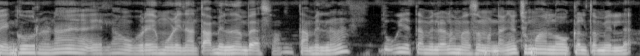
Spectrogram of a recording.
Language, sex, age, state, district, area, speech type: Tamil, male, 18-30, Tamil Nadu, Thoothukudi, rural, spontaneous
